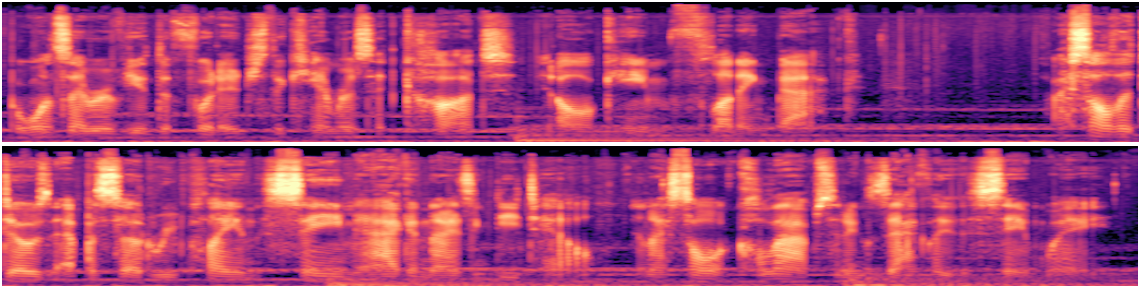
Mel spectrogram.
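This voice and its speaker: An actor playing a shaken paranormal investigator recounting a grim field log in a horror audio drama, grave and deliberate, his gravelly voice often fading to breath. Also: level tone, background noise. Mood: weary, uneasy. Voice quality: very low, gravelly, often breathy at phrase ends. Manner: slow-burning, grave, deliberate.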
